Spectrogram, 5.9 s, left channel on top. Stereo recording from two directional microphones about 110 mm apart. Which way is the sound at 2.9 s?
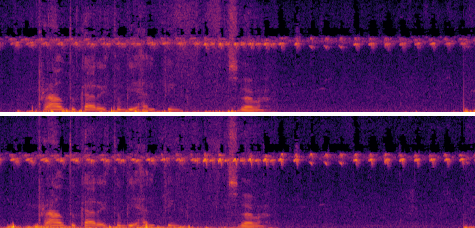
Centre (ahead or behind).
